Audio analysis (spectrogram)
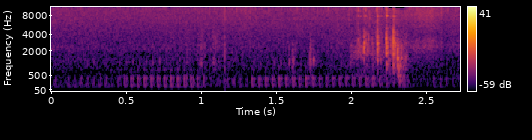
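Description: A cat purrs in a steady, rhythmic rumble of quick pulses, with a brief brighter scratchy noise near the end.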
